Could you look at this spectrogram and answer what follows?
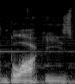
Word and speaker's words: Blokees: how deep into this bloky thing and I'm sure I mispronounce that cuz everybody else says blockies but I think it looks more bloes than blockies that's just me your mileage of course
